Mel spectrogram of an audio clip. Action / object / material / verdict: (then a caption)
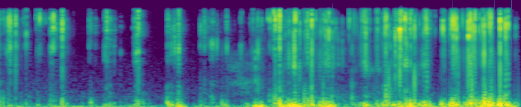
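scrape / textured glass bottle / glass / none. Long nails scratch quickly across the rose-textured base of a large, hollow, clear glass rose-shaped wine bottle that lies on its side, apparently empty. The result is a run of fast, irregular scraping bursts with a bright, high hiss over soft low thumps, growing louder and denser in the second half.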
